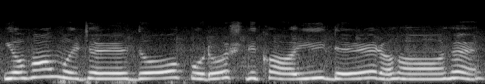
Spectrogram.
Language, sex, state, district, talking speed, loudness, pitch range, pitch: Hindi, female, Madhya Pradesh, Katni, 100 wpm, -10 LUFS, 255-290 Hz, 270 Hz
